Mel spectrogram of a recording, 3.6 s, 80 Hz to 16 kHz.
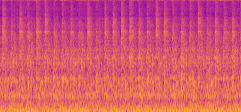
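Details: Beta 25 hp marine diesel, 700 hours: steady idle with a sharp, even knock about four times a second on top; source not yet pinned down.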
